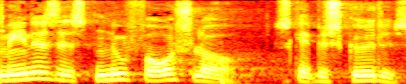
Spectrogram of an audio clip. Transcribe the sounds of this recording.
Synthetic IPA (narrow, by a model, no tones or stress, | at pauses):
me̝nəsəsd̥n̩nufɒːslɒ̰ː | sɡ̥æb̥e̝sɡ̥øɾəs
